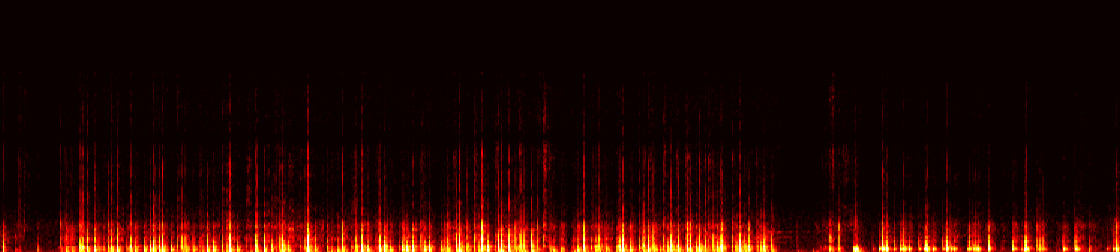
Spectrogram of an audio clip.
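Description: A thick paperback novel with a glossy printed cardboard cover is tapped rapidly with long red-painted nails, first while lying flat on a wooden table, then while held upright with the back cover tapped. The solid stack of paper gives dense, dry, mid-pitched taps that die away almost instantly. After a brief pause near the end, the taps return sparser and more spaced out.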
